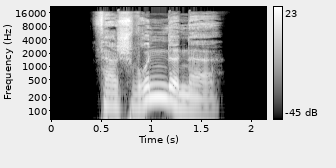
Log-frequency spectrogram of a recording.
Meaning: inflection of verschwunden: 1. strong/mixed nominative/accusative feminine singular 2. strong nominative/accusative plural 3. weak nominative all-gender singular
- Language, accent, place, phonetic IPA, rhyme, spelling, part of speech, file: German, Germany, Berlin, [fɛɐ̯ˈʃvʊndənə], -ʊndənə, verschwundene, adjective, De-verschwundene.ogg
